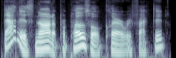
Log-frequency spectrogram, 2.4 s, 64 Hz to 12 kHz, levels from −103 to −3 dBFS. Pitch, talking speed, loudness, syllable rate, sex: 150 Hz, 180 wpm, -19 LUFS, 5.7 syllables/s, female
